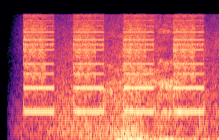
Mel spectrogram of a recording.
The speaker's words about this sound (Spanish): Imagínate tus mañanas, pero sin el ruido del despertador.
